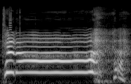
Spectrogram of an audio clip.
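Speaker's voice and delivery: put-on very high, loud shouting kid; kid's shouted ta-da. Dad voicing son's final ta-da, shouted high. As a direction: shout it like a boy leaping onto the ottoman. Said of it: "He's like".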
